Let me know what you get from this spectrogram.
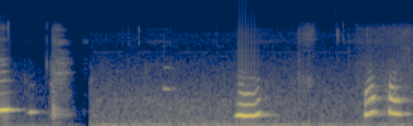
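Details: A Persian kitten gives short, thin, high meows, several in a row; Persian cat (Felis catus) meowing.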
